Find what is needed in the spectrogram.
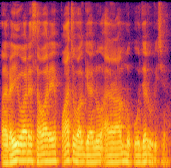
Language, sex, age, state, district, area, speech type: Gujarati, male, 60+, Gujarat, Ahmedabad, urban, read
